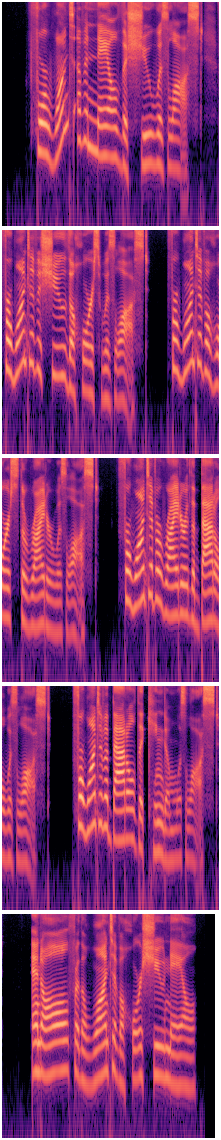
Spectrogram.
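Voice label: female us; For Want of a Nail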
